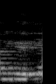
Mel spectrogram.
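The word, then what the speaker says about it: Cnidaria: ठीक है, इसमें बहुत सारे जैसे कि सिलेंट्रेटा में ओ, ठीक है, और निडेरिया में सी, ये सब क्या है साइलेंट है।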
